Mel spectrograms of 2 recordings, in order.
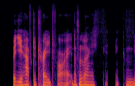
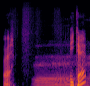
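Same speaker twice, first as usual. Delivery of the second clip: ordinary delivery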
